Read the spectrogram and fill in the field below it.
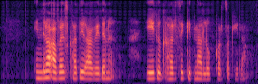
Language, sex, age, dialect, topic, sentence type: Bhojpuri, female, 18-24, Southern / Standard, banking, question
